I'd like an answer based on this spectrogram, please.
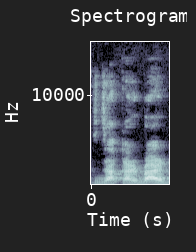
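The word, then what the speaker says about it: Zuckerberg: সোফেসবুক তৈরি করেছে mark জাকারবার্গ, জুকারবার্গ যাই বলেন স্থানকালভেদে এর উচ্চারণটা বিভিন্ন সময় বিভিন্ন রকম করা হয়ে থাকে। বিভিন্ন জায়গায় কেউ জুকারবার্গ বলে কেউ জাকারবার্গ।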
